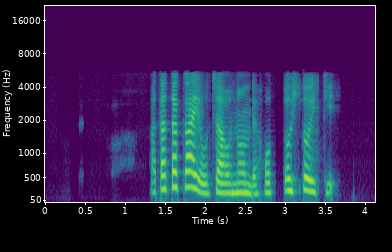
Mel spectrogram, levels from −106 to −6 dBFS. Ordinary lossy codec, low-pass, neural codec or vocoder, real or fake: AAC, 32 kbps; 5.4 kHz; codec, 16 kHz, 0.8 kbps, ZipCodec; fake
